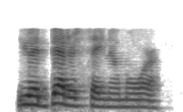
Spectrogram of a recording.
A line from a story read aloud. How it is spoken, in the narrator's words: she said sharply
